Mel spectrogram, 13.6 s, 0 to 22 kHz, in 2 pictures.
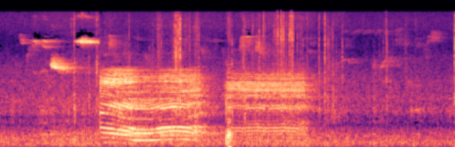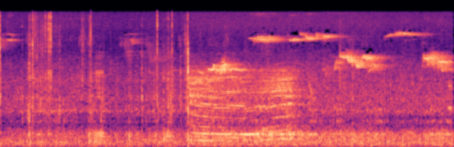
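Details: Huge wild red deer stag with 23 points in the UK, giving two long, groaning, harmonic bellows of about three and two seconds, with small birds twittering high in the background and a windy outdoor hiss.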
